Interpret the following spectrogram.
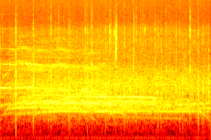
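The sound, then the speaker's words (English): A concert crowd applauds a band member being introduced, steadily for about three seconds, dense clapping mixed with cheers and a few high whistles, holding an even loudness throughout. “He's going for the applause meter tonight, wearing a Chicago Cubs shirt.”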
